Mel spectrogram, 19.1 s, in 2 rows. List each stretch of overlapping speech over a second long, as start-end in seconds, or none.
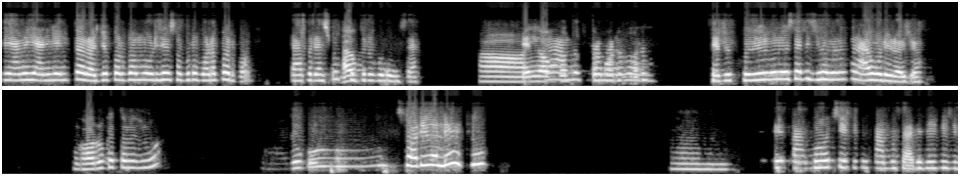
4.8-6.4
